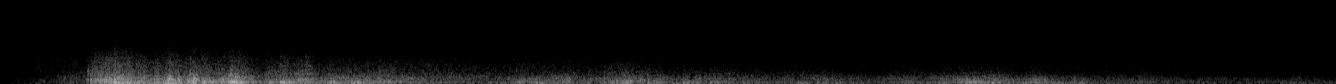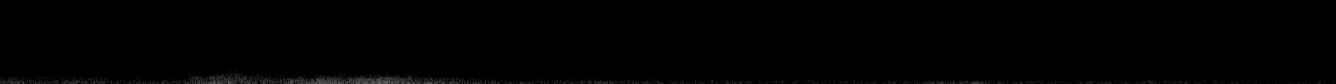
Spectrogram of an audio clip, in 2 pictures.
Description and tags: thunder clap, light rain
no processing
zoom h6, xy capsule
clap, rain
